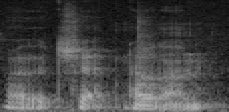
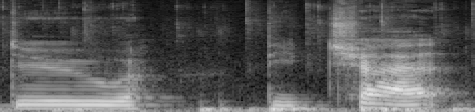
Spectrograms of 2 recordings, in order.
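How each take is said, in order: First: Oh, the chat, under the breath; whispered realization to yourself; hushed oh as it dawns; breathy whisper. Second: The chat, called out loud; bright call to viewers; louder. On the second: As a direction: announce the chat feature with a push. Pointing out chat on phone. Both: Real, not acted.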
